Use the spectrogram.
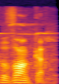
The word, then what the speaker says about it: Hyvinkää: And that is correct pronunciation, Hvanka.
